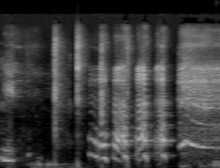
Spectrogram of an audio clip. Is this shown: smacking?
no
